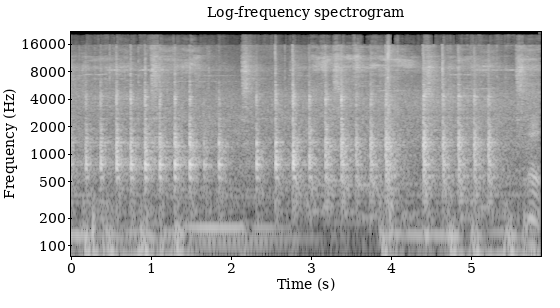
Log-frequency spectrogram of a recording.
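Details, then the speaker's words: Chevrolet Onix Prisma LTZ front-end noise: sharp hollow knocks about two to three per second from the plastic air deflector in front of the radiator slapping sheet metal. It sounds like metal; exhaust and power-steering hose were ruled out. "Parece, né, que é ferro, mas na verdade é um plástico que bate numa lata ali."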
